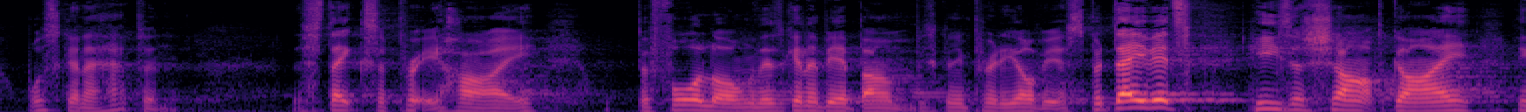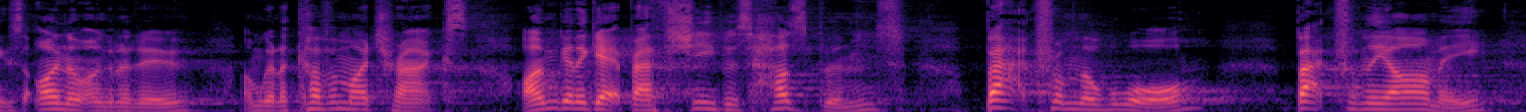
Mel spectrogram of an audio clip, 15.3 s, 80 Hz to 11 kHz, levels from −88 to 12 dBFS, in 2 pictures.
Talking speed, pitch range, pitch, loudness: 230 wpm, 115-175 Hz, 140 Hz, -28 LUFS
